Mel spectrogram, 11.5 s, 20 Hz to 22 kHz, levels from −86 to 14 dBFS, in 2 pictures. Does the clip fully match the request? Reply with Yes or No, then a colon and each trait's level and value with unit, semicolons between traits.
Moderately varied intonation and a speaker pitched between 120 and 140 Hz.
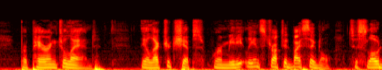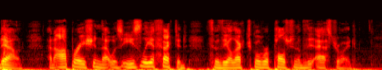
Yes: average, 3.7 semitones; low, 135 Hz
